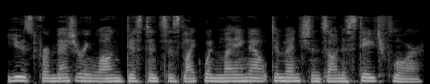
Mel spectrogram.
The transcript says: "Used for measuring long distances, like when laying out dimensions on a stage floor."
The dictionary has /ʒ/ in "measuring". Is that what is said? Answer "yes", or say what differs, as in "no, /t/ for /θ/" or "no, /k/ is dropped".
yes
